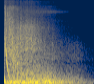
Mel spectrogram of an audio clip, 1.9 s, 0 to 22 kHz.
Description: OtherHit1.wav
